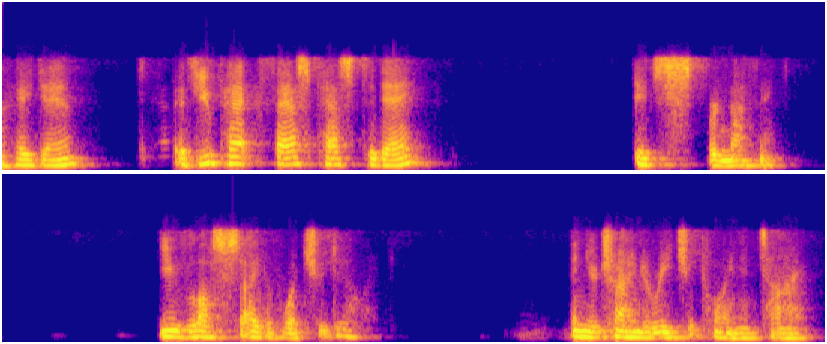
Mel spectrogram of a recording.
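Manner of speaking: lightly voiced fatherly God, low and measured; God fathering. God fathering the preacher mid-fast, low fatherly voice. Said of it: "He's there to father me".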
